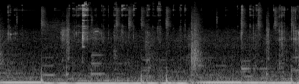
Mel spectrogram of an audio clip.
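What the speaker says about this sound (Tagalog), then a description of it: "Kaya pakita ko susi." Keys for a Yamaha R1 motorcycle jingle and clink as they are handled up close, with bright metallic rattles over a steady low hum, no speech.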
